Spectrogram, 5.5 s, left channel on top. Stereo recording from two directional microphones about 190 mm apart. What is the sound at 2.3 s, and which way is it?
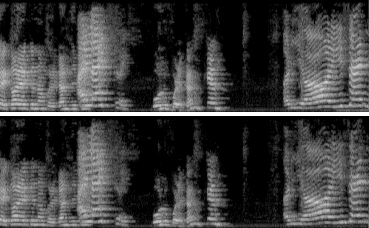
Speech, 15° left (ahead or behind).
